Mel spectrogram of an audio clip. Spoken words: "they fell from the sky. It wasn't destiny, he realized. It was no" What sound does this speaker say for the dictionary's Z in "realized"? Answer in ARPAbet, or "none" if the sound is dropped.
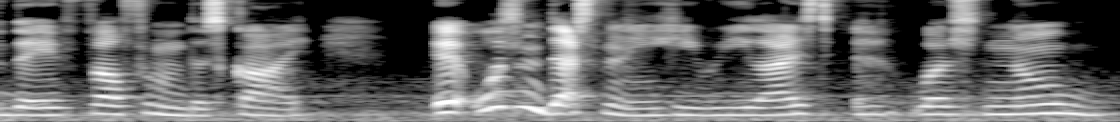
Z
